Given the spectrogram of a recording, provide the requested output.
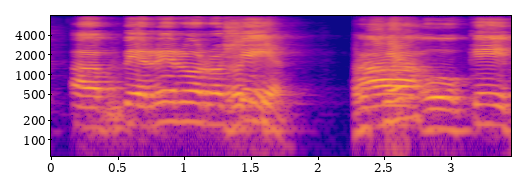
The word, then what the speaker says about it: Ferrero Rocher: Ano bang tama hindi nga pronunciation? Ferrero Rocher. Rochelle? Okay. Ferrero Rocher.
